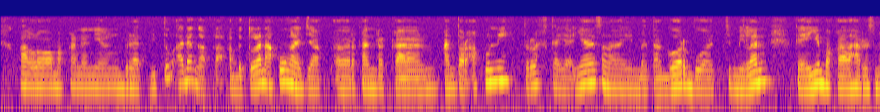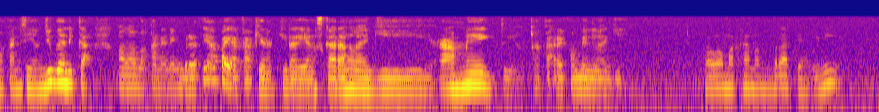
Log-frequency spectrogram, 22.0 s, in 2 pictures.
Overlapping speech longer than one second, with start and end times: none

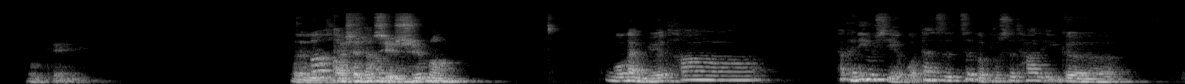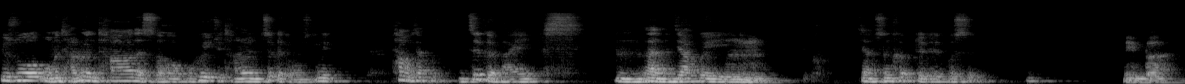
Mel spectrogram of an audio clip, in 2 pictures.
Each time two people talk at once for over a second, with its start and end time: 3.1-4.4

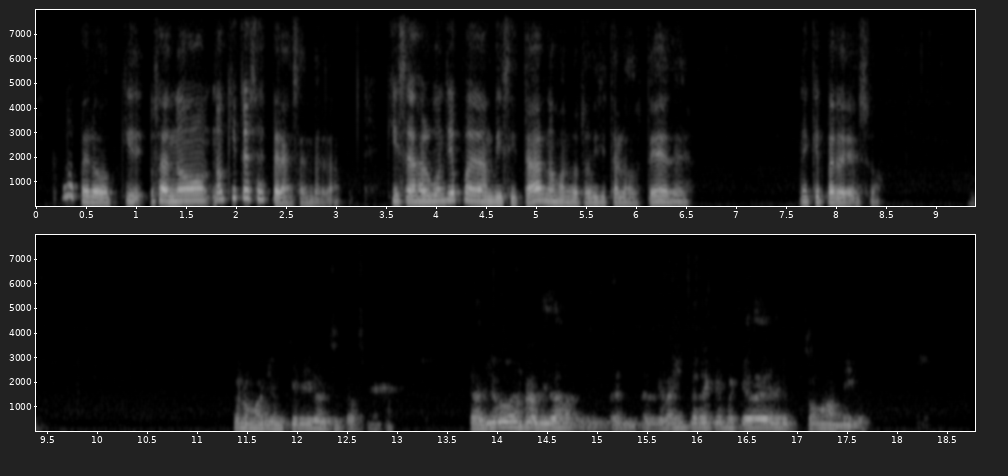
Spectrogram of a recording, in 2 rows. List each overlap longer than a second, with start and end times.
none

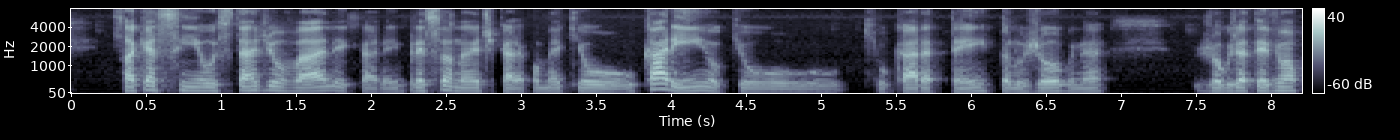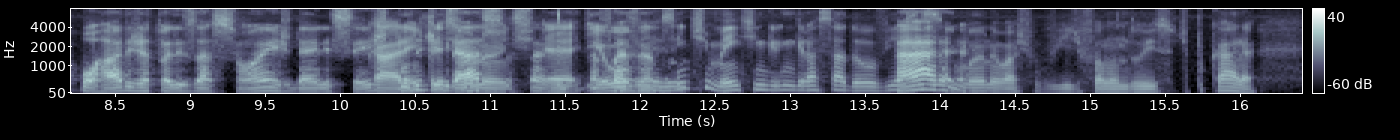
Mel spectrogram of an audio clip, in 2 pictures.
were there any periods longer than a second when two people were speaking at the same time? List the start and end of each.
10.2-12.3

